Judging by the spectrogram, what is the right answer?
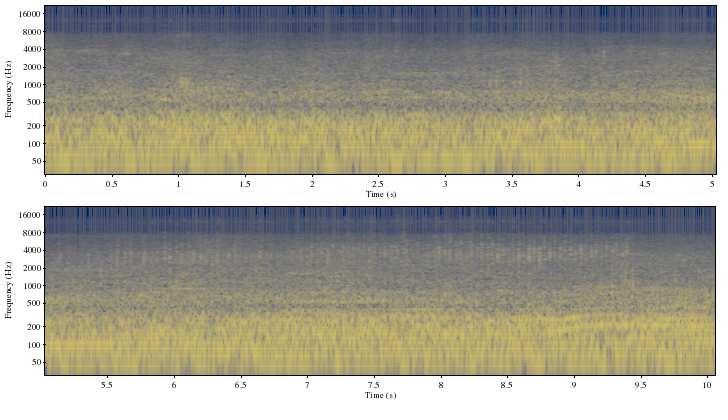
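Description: Motorcycles riding slowly past in a continuous stream, mostly big cruiser bikes, making a steady deep engine rumble. Near the end one engine's pitch rises and falls as it is revved.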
